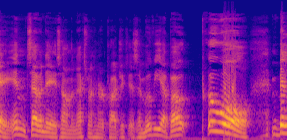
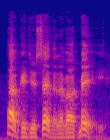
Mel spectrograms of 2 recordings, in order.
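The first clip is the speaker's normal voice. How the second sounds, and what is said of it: Imitates another person's voice. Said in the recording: “Your Cary Grant impression kind of sounds like Katharine Hepburn ... it's the male version of Katharine Hepburn ... I do have some kind of problem with the voice I'm using”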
